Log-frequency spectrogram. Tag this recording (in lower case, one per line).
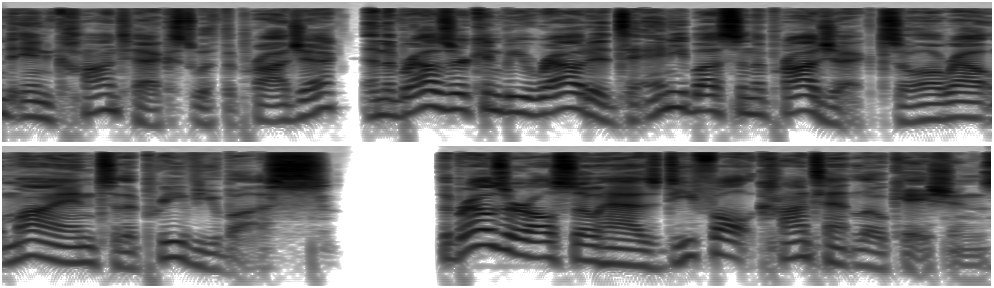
speech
